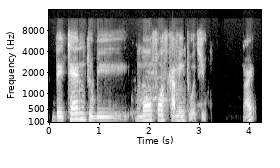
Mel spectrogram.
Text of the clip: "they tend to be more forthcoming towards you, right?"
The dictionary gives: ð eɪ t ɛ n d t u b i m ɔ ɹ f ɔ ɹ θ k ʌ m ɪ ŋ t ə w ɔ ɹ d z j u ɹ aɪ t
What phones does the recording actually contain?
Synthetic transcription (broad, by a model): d eɪ t ɛ n t u b i m ɔ f ɔ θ k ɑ m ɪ ŋ t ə w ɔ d s j u ɹ aɪ t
